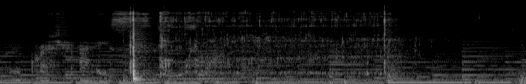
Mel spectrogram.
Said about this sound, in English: You press this one here, it's water coming out.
